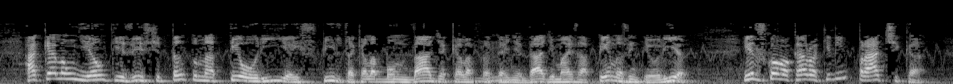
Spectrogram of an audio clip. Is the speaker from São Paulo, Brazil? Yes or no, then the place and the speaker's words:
no; Vitória da Conquista, Bahia, Brazil; moved away; Vitória da Conquista é a cidade onde eu fui criado. Ela fica no interior da Bahia, não é cidade turística, quer dizer, não seria uma cidade rica por causa do turismo, não tem turismo nenhum. Não é uma cidade industrial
